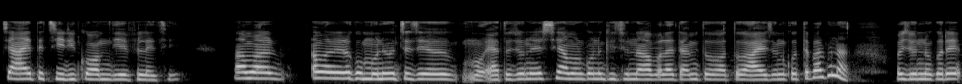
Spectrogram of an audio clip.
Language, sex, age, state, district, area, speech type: Bengali, female, 18-30, West Bengal, Hooghly, urban, spontaneous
